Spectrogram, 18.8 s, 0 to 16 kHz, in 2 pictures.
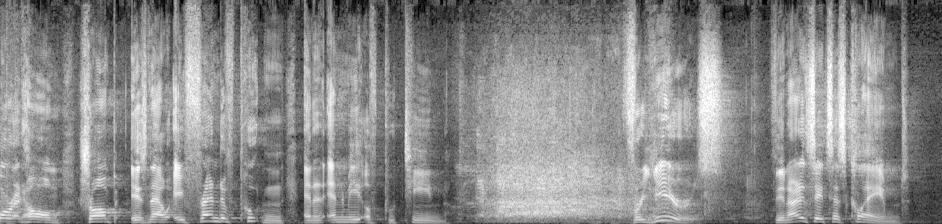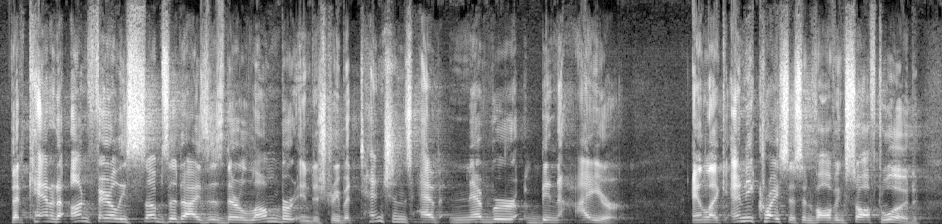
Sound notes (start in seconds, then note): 4.6 laughter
